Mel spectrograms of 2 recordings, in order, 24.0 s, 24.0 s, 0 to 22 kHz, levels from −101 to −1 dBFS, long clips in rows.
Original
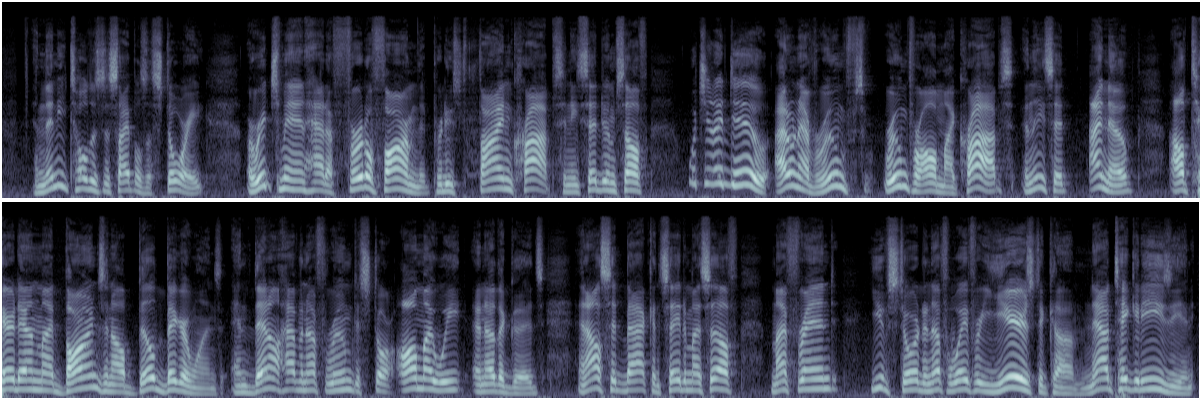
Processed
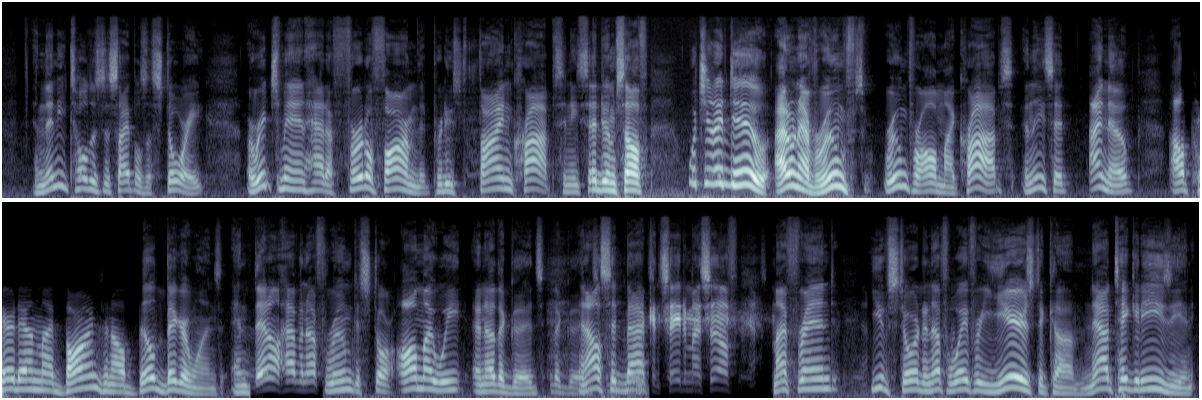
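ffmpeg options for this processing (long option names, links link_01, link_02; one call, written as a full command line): ffmpeg -i in.wav -filter_complex "[0:a]asplit=3[link_01][link_02][link_03];[link_01]afade=type=out:start_time=11.77:duration=0.02[link_04];[link_02]lowpass=frequency=1400:width=0.5412,lowpass=frequency=1400:width=1.3066,afade=type=in:start_time=11.77:duration=0.02,afade=type=out:start_time=13.38:duration=0.02[link_05];[link_03]afade=type=in:start_time=13.38:duration=0.02[link_06];[link_04][link_05][link_06]amix=inputs=3:normalize=0,asettb=1/sr,asplit=3[link_07][link_08][link_09];[link_07]atrim=end=14.454[link_10];[link_08]atrim=start=14.45:end=15.19,asetpts=PTS-STARTPTS,afade=type=in:duration=0.004:curve=qsin,afade=type=out:start_time=0.736:duration=0.004:curve=qsin,highpass=frequency=470:width=0.5412,highpass=frequency=470:width=1.3066[link_11];[link_09]atrim=start=15.186[link_12];[link_10][link_11]acrossfade=duration=0.004:curve1=hsin:curve2=qsin[link_13];[link_13][link_12]acrossfade=duration=0.004:curve1=qsin:curve2=hsin,asplit=2[link_14][link_15];[link_15]afade=type=in:start_time=16.9:duration=0.01,afade=type=out:start_time=17.82:duration=0.01,aecho=0:1:560|1120|1680|2240|2800|3360|3920:0.375837|0.206711|0.113691|0.0625299|0.0343915|0.0189153|0.0104034[link_16];[link_14][link_16]amix=inputs=2:normalize=0,asettb=1/sr,asplit=3[link_17][link_18][link_19];[link_17]atrim=end=18.444[link_20];[link_18]atrim=start=18.44:end=19.7,asetpts=PTS-STARTPTS,afade=type=in:duration=0.004:curve=qsin,afade=type=out:start_time=1.256:duration=0.004:curve=qsin,highpass=frequency=1900:width_type=q:width=14[link_21];[link_19]atrim=start=19.696[link_22];[link_20][link_21]acrossfade=duration=0.004:curve1=hsin:curve2=qsin[link_23];[link_23][link_22]acrossfade=duration=0.004:curve1=qsin:curve2=hsin,asplit=3[link_24][link_25][link_26];[link_24]atrim=end=5.902[link_27];[link_25]atrim=start=5.898:end=8.512,asetpts=PTS-STARTPTS,volume=10.5dB[link_28];[link_26]atrim=start=8.508[link_29];[link_27][link_28]acrossfade=duration=0.004:curve1=hsin:curve2=hsin[link_30];[link_30][link_29]acrossfade=duration=0.004:curve1=hsin:curve2=hsin" out.wav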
